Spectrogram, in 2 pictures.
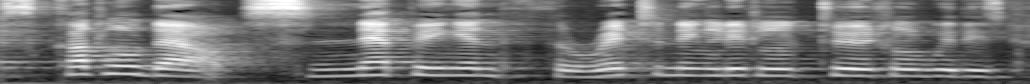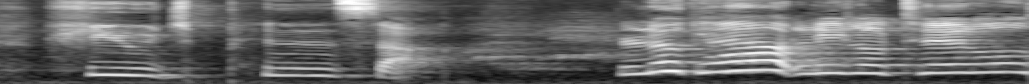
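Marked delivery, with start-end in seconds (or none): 6.2-7.7 high louder warning call; sung warning; urgent sing-song call. A narrator's reading. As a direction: warn him in song. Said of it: "sang the sea".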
